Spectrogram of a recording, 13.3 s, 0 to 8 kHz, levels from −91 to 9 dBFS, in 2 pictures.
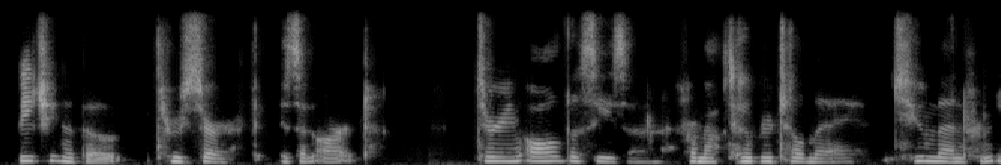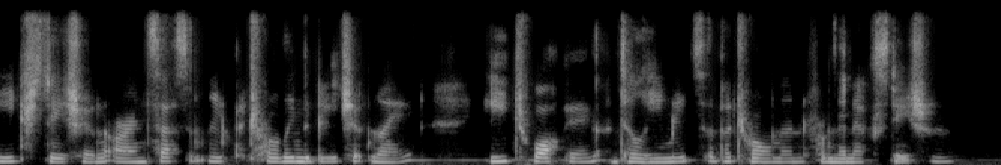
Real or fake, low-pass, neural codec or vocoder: fake; 7.2 kHz; codec, 16 kHz, 4 kbps, X-Codec, HuBERT features, trained on general audio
